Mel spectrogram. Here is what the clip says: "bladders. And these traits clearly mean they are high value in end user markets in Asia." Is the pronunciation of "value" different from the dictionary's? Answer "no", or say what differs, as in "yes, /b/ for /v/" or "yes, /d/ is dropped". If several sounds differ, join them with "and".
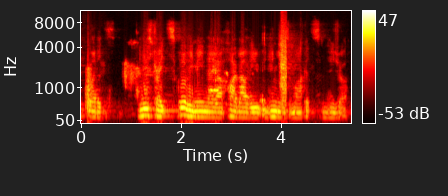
no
